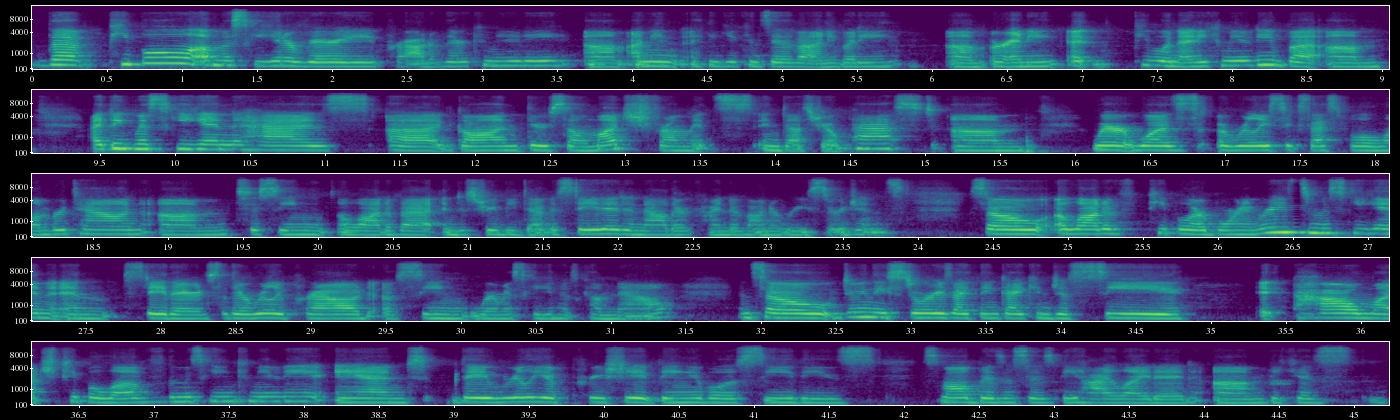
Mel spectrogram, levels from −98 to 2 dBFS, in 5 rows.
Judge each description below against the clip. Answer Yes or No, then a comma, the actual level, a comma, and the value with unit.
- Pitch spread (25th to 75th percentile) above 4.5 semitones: No, average, 3.8 semitones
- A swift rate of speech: No, average, 175 wpm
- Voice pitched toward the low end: No, high, 205 Hz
